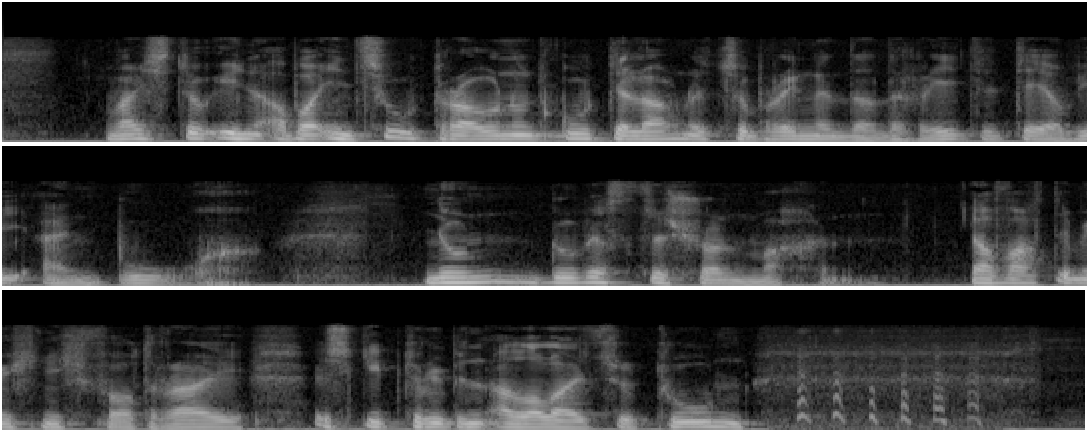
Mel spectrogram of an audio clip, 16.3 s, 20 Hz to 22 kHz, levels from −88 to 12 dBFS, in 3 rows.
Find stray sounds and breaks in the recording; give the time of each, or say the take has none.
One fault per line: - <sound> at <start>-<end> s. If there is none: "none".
- laugh at 14.8-15.8 s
